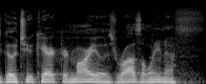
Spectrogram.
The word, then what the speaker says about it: Rosalina: Wait, is it not Rosalina? It's Roselina.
